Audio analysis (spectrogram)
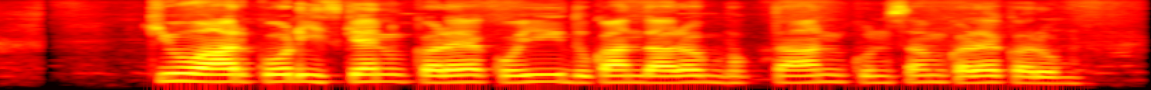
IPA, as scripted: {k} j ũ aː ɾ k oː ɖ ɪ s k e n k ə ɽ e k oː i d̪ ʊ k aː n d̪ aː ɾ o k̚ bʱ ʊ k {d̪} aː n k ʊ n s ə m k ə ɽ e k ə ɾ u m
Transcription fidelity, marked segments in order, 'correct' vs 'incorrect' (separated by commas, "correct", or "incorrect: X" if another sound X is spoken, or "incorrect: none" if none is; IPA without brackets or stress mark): correct, incorrect: t̪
